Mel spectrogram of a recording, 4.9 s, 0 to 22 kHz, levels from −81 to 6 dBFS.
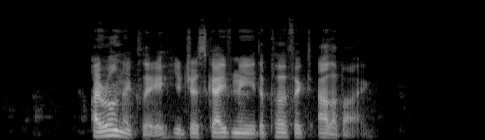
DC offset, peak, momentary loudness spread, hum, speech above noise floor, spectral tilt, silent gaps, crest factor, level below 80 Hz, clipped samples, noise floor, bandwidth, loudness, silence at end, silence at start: under 0.1%; -4 dBFS; 8 LU; none; 58 dB; -5 dB/octave; none; 24 dB; -68 dBFS; under 0.1%; -83 dBFS; 12.5 kHz; -25 LUFS; 1.2 s; 0.9 s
